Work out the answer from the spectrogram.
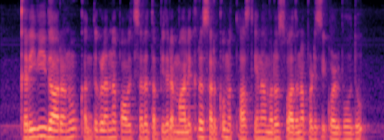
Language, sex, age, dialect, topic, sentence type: Kannada, male, 56-60, Central, banking, statement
